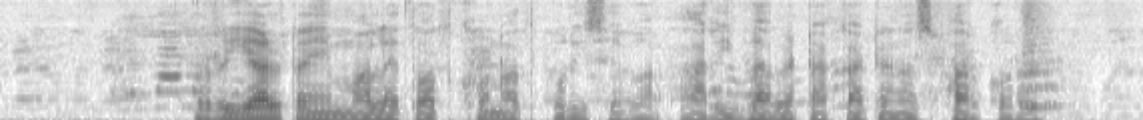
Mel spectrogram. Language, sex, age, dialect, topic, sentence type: Bengali, male, 18-24, Jharkhandi, banking, statement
